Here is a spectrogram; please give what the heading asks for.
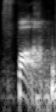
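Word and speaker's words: faux: Fall. Fall is like fake. Like you have fall leather but it's kind of like a French sounding the X is silent like fall leather like like fakea oh fake like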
